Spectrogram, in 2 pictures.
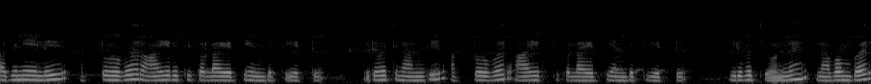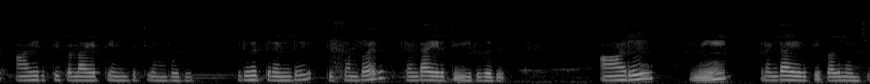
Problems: low volume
